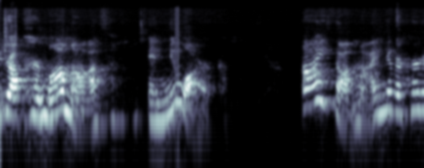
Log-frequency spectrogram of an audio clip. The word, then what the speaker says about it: Newark: what it was because that's not how you pronounce it. Correct. Newark. Newark. Whatever. It sounds like New York.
